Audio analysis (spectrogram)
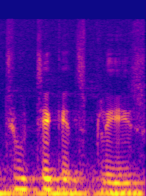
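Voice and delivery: high, soft, fake French accent.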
